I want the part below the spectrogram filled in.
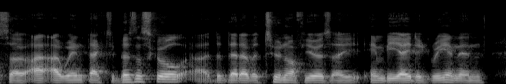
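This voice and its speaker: A man with a South African accent speaks at a fairly quick pace in a fairly low pitch. The background is quiet. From South Africa, Johannesburg. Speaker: former tennis pro, finance executive. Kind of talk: interview, personal story.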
